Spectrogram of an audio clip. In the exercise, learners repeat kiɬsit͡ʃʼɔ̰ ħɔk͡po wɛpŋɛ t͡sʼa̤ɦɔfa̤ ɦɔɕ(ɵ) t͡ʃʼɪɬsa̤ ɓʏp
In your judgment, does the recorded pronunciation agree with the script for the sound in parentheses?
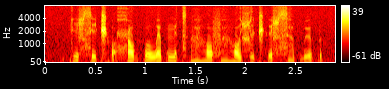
yes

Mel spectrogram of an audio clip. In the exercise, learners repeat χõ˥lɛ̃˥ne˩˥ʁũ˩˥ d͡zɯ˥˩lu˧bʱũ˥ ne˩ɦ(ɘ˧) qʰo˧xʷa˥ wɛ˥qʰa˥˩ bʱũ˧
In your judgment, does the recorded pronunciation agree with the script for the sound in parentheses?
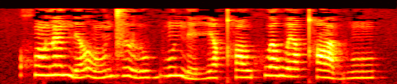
no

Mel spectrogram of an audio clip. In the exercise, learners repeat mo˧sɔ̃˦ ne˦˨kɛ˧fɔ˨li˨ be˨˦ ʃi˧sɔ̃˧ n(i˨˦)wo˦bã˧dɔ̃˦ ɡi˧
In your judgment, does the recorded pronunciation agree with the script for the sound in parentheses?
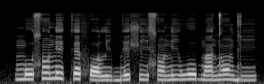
no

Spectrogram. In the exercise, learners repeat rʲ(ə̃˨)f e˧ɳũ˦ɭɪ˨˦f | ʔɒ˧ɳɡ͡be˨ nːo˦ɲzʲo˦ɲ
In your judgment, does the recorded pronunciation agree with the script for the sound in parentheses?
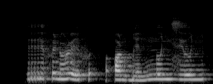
no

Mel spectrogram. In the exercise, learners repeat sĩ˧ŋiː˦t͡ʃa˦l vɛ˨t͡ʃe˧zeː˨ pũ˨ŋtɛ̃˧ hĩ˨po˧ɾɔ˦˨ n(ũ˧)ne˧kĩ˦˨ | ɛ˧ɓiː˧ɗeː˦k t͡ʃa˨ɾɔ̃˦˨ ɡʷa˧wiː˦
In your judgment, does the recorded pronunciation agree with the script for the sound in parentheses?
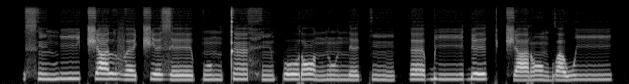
yes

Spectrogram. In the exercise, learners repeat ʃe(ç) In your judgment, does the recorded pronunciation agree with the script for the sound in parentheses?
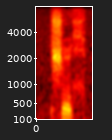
yes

